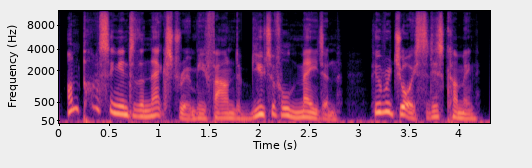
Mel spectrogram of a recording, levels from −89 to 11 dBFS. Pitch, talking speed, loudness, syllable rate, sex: 135 Hz, 220 wpm, -18 LUFS, 6.4 syllables/s, male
